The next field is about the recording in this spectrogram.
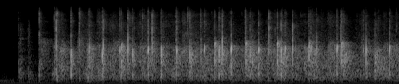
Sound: clapping

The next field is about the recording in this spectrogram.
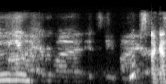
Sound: distant talking

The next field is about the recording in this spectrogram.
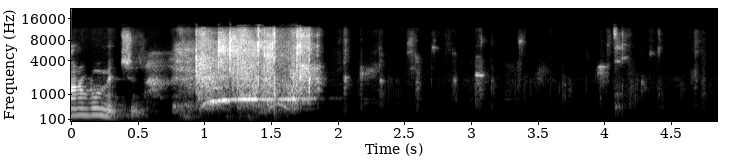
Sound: applause

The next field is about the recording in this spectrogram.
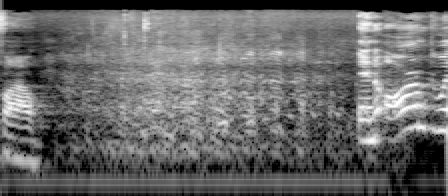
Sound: laughter

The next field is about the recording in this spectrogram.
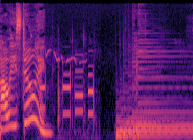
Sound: cell Phone Tones

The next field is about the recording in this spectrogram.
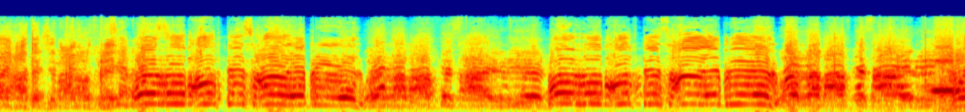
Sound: chants

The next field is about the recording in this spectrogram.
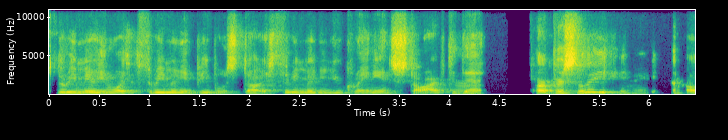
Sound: chuckles

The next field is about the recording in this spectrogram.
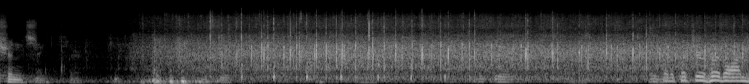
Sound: applause

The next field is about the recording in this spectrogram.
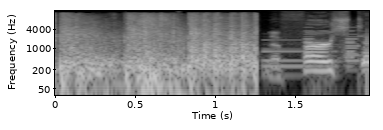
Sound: explosions

